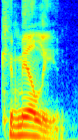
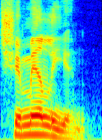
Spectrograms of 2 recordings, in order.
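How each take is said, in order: First: The word begins with a k sound. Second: The word begins with a ch sound. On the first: The speaker calls it right. "لا هي chameleon" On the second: The speaker calls it wrong. "غلطة شائعة جدا الناس بتقولها chameleon"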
